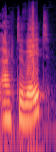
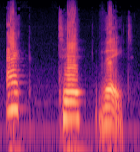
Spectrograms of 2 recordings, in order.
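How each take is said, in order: First: All syllables are said at the same level. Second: The first syllable is louder and higher. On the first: The speaker calls it wrong. "it is not a simple activate at the same level" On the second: The speaker calls it right. "The stressed syllable has to be said with a little more force, with a little more, a higher pitch"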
